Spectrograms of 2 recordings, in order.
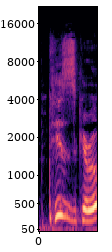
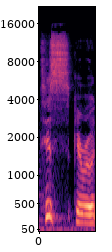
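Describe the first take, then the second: First: The middle consonant is a voiced z sound. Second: The middle consonant is a voiceless s sound. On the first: The speaker calls it right. "You have to say tizkeru" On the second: The speaker calls it wrong. "and not tiskeru"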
